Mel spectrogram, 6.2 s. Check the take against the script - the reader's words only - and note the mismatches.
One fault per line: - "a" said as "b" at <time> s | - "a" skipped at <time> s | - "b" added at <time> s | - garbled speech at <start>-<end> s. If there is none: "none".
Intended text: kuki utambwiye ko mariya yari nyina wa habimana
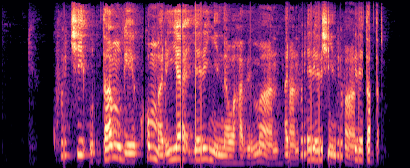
- garbled speech at 4.3-5.7 s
